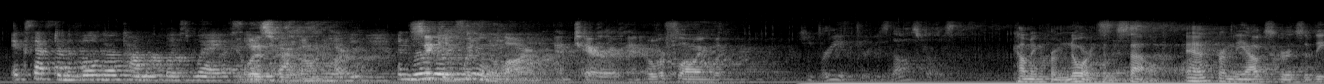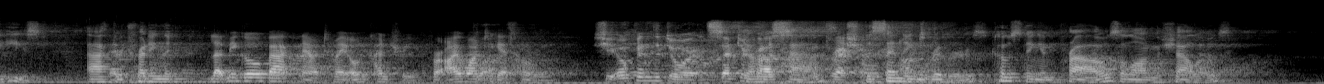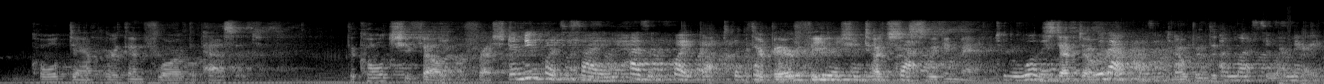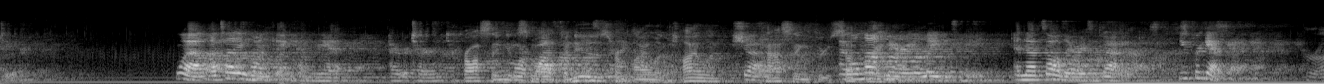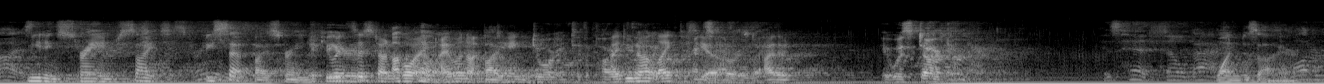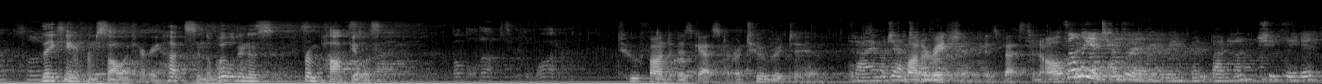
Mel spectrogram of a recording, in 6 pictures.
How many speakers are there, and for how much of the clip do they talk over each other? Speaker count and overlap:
5, about 44%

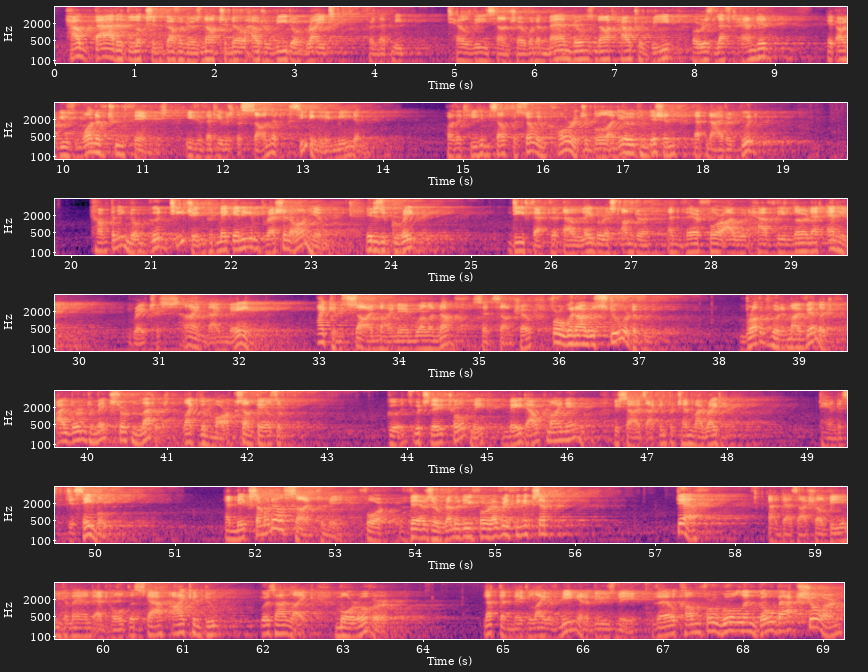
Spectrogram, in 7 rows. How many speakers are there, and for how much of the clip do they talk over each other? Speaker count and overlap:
1, no overlap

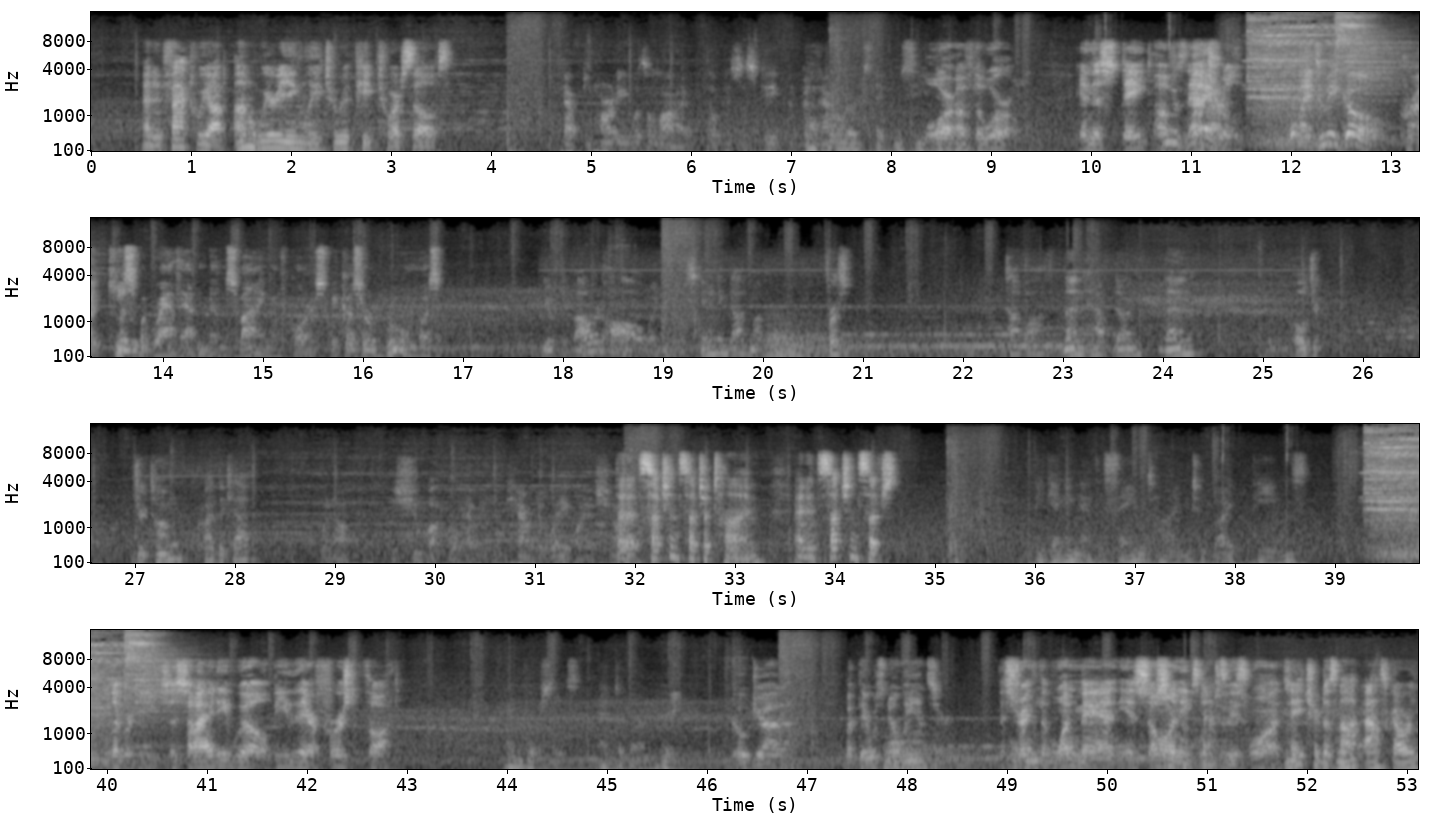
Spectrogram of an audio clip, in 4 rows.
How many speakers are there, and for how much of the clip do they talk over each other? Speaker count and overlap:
7, about 9%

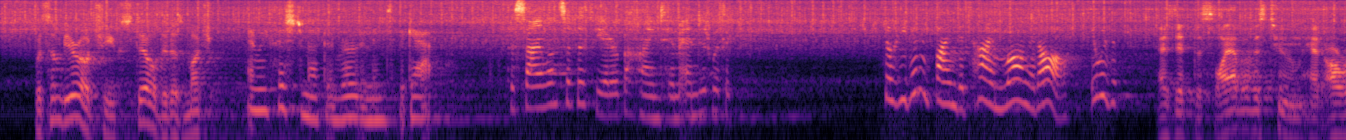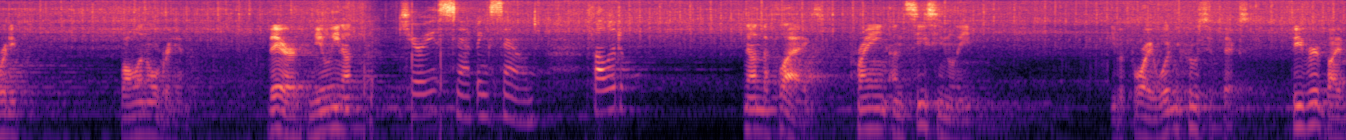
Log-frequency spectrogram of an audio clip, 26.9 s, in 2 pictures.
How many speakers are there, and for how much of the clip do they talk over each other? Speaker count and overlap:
5, no overlap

